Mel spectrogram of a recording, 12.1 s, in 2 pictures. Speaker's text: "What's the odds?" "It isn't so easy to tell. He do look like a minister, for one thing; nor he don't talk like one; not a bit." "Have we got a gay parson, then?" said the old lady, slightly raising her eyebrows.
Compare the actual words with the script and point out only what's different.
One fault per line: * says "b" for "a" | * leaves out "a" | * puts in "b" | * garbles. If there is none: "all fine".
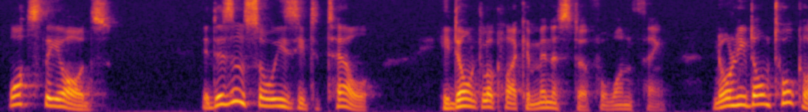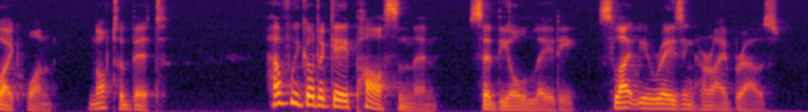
* says "don't" for "do"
